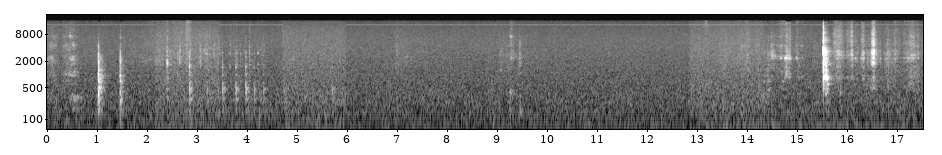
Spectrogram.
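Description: Small wooden pieces knock and tap against a wooden bench.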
